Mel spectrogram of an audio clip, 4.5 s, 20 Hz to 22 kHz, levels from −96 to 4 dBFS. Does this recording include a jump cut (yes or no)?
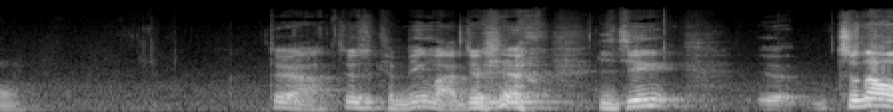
yes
